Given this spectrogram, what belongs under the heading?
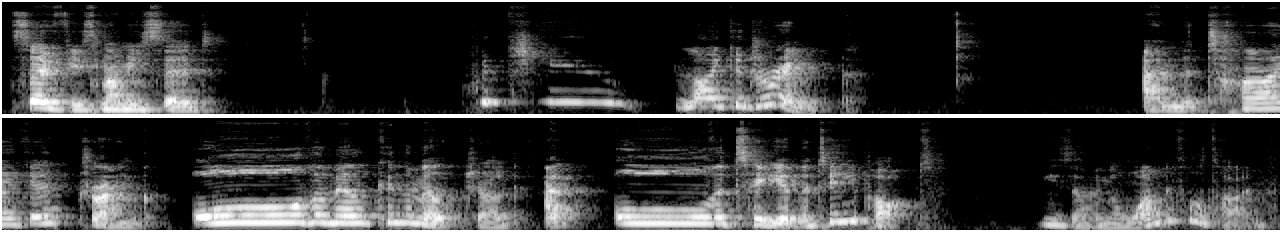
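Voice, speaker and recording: A man reads a picture book to children in a highly varied, expressive voice. He stresses key words dramatically and adds little asides to his listeners. The room gives the sound an audible echo. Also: moderate pace. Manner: animated, dramatic emphasis with friendly asides to listeners. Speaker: storyteller reading bedtime stories to children.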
